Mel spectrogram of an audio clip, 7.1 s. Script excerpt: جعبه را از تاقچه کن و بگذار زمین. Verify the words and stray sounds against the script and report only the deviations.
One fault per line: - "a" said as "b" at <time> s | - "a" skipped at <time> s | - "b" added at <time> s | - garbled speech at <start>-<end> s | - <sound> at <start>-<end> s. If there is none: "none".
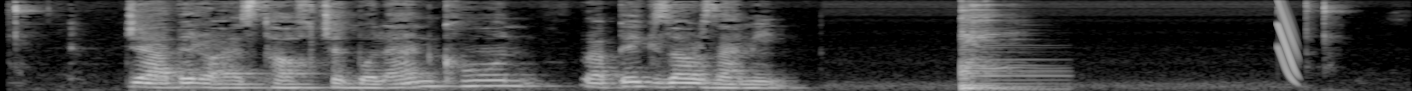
- "بلند" added at 1.7 s
- thud at 4.8-5.4 s
- chirp at 6.4-6.5 s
